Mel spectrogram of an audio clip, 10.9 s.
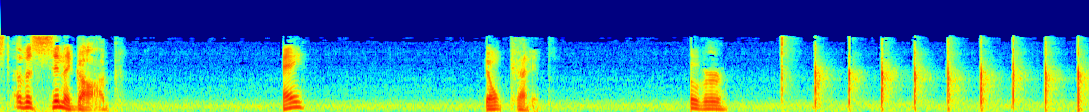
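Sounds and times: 
speech: 0.1 - 1.2, 2.8 - 3.2, 4.8 - 5.5, 6.9 - 7.4
hands clapping: 7.8 - 10.8.

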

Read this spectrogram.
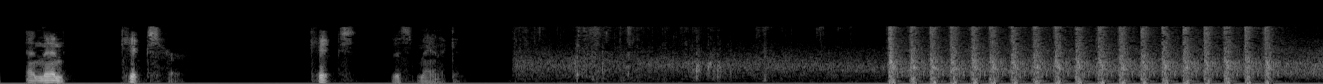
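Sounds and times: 
speech: 0.3 - 1.8, 3.1 - 4.6
17-round semi-automatic pistol fired point blank into a mannequin: 8.9 - 13.2.

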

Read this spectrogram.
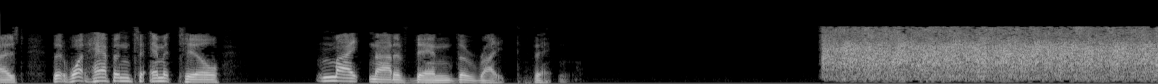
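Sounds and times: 
speech: 0.0 - 2.4, 3.2 - 5.8
audience applause: 8.2 - 11.5.

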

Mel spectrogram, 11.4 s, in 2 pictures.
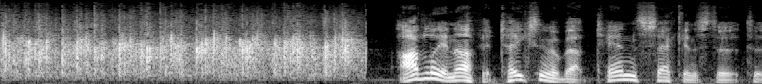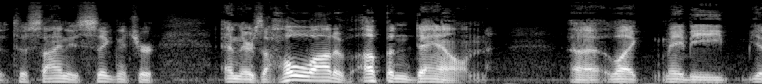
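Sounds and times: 
audience applause: 0.0 - 2.8
speech: 3.0 - 9.4, 10.0 - 11.4.

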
